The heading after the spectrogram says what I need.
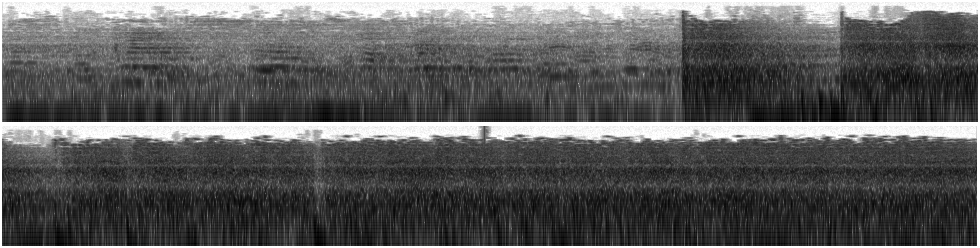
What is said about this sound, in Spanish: El teniente coronel lanzó una advertencia a gritos, tras la cual hubo un silencio roto después por los disparos.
